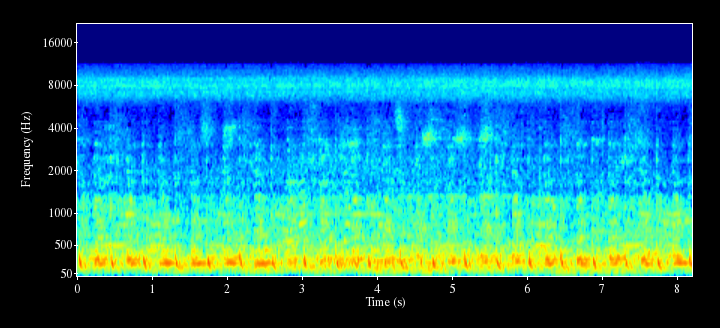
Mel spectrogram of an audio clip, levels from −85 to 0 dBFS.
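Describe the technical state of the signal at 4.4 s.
At 4.4 s the signal is intact, with no dropout, distortion, glitch or other audible fault at that moment.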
